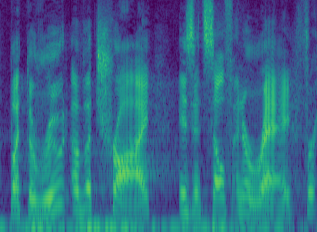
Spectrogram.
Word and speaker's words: trie: a try so a try sort of a weird name in pronunciation short for retrieval pronounced try typically a try is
